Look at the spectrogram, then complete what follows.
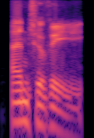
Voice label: "anchovy", British

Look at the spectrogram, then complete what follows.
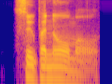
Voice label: "supernormal", British

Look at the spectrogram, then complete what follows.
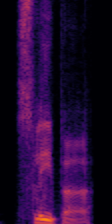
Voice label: "sleeper", British

